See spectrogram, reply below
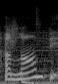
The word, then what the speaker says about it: Olympe: Olympe is spelled O-L-Y-M-P-E, but in French, it's pronounced Olympe.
